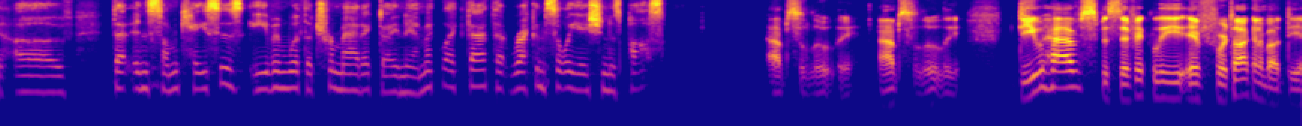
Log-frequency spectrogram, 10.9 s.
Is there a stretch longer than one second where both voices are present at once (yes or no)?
no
